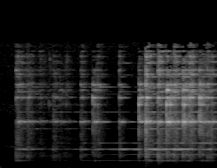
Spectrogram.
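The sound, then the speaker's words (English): A small, poor-quality hand bell rung several times, thin high metallic tones in quick separate bursts that build into a louder, continuous jangling ring. “Can I get a better bell? No, you can earn it. But this one's so bad. No. That's your starter bell.”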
